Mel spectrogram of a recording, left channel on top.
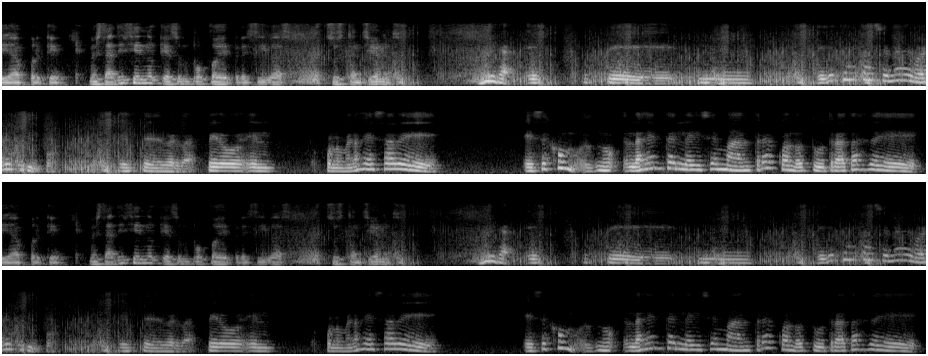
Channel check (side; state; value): right; quieter; 9.4 dB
